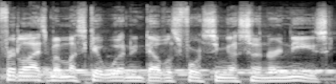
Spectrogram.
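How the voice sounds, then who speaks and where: A man talking at a very fast pace with ordinary pitch variation, audible room echo and music in the background. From Filipino heritage. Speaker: spoken word poet. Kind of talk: spoken word poetry performance. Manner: rhythmic.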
